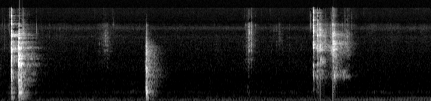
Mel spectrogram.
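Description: A metal spoon clinking and scraping against a ceramic bowl and plate while scooping and spreading mashed avocado. There are a few short knocks: a cluster just after the start, one about three seconds in, and a quick pair about six and a half seconds in.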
